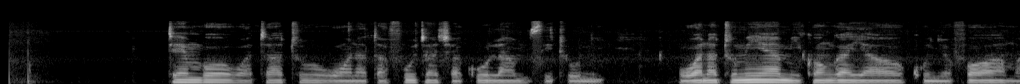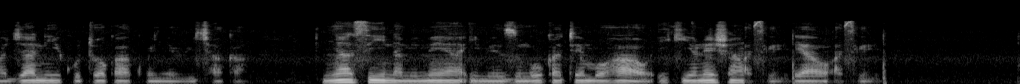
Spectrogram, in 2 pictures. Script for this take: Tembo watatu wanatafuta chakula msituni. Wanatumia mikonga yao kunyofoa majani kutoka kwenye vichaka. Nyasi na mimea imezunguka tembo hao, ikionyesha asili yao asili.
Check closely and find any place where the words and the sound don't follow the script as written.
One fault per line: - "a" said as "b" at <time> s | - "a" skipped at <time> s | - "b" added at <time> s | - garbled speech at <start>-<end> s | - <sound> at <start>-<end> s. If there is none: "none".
none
